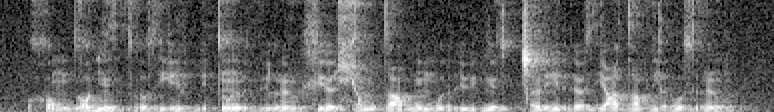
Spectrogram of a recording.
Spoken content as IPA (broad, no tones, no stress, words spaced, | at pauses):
xɔmdɔɡʲə̃z drozjevbe tõrvy lœ̃vxʲœɕom dˤybẽ moryɡʲœ̃z ǀœɾerœz jedˤovjə ɾozrə̃v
